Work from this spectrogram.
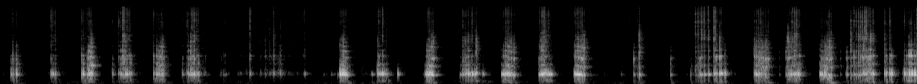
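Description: A hollow green corrugated plastic pop tube is stretched, bent and compressed with both hands and fingertips. It makes a quick, uneven series of short, dry pops, each with a hollow tone near 440 Hz and almost no ring. The pops bunch into a denser flurry near the end.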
